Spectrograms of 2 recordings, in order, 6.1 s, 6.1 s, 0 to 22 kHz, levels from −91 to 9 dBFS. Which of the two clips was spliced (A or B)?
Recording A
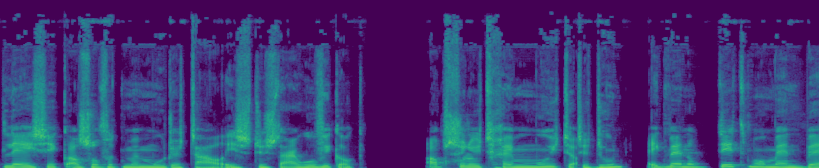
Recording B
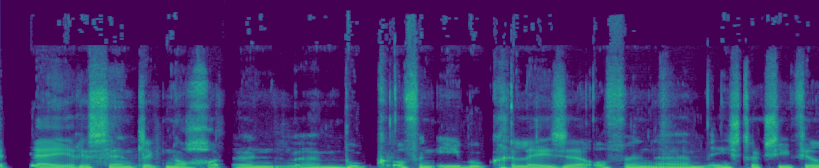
A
